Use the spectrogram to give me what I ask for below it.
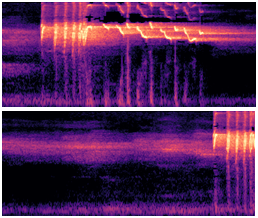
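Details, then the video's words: Kolibri muncang sunbird singing vigorously, for tutoring and luring other birds: a stuttered burst of very high notes, then a stepped, descending, thin warble that fades out. A second burst starts after a pause. "Kolibri Muncang Gacor Dor"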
